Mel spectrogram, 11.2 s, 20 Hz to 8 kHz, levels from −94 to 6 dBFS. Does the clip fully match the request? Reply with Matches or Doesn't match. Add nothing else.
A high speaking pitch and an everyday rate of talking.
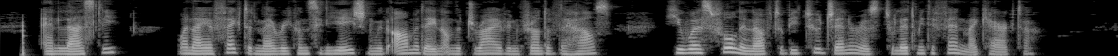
Doesn't match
